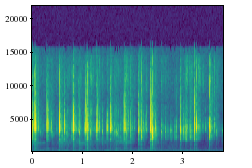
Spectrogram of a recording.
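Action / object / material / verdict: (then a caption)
tap / thin plastic clothes hanger / plastic / none. A thin purple plastic clothes hanger with a hollow frame is held by both ends and tapped and scratched with the fingernails. About twenty-two quick, dry clicks and scratches come in an uneven rhythm, each dying away almost instantly. The sound is bright and thin, centred near 3.6 kHz, with no low end.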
